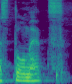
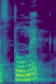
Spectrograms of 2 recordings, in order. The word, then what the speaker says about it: stomach: ठीक है, जैसे यहाँ पे है कि स्टोमक। ठीक है, CH से भले अंत हो रहा है लेकिन इसका उच्चारण क्या है, क, स्टोमक।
